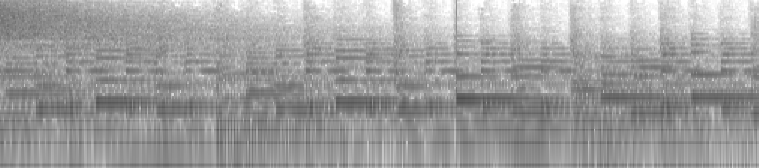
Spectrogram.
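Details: Soft, tender piano music plays throughout, with steady chords and a slow melody and no animal voices.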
